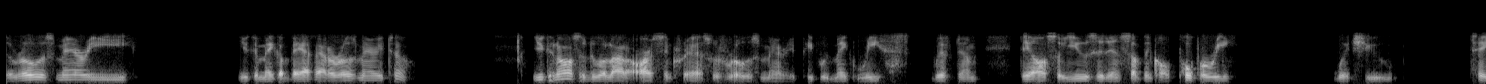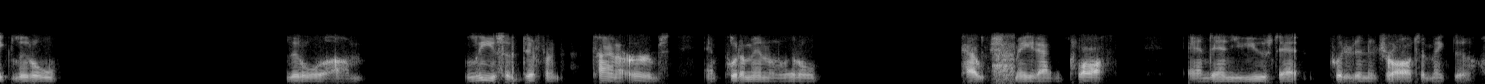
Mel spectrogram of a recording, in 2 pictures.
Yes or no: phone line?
yes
